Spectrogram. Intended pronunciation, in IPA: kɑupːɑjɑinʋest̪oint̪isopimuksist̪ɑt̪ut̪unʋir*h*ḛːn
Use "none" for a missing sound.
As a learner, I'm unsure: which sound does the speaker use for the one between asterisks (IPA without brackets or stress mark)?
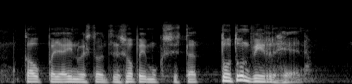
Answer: h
